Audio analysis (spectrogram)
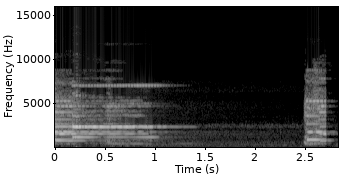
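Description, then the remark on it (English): A mobile phone ringtone plays alone: a bright electronic chime rings out and fades over about a second, then after a short pause the tone starts again, fairly loud. “I don't know if y'all heard that phone ring, but I'm pretty sure y'all did.”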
